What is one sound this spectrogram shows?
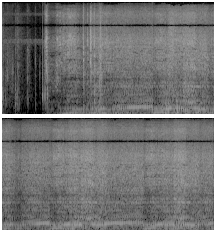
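A motorbike engine rumbles and revs, rising and falling in pitch.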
